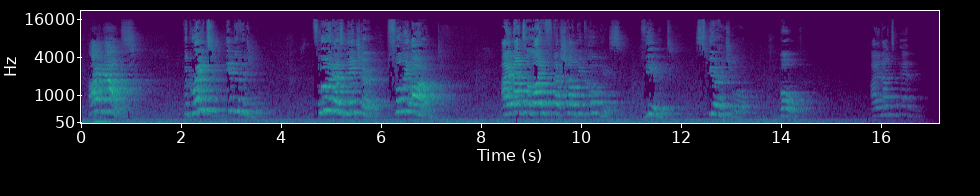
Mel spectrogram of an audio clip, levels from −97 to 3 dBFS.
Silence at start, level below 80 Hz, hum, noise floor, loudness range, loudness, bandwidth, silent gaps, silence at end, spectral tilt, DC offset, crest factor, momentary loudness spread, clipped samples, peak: 0 s; -62 dBFS; none; -75 dBFS; 12 LU; -41 LUFS; 16 kHz; none; 0.55 s; -2 dB/octave; under 0.1%; 22 dB; 26 LU; under 0.1%; -22 dBFS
